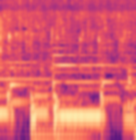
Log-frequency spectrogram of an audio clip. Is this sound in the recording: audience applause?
no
